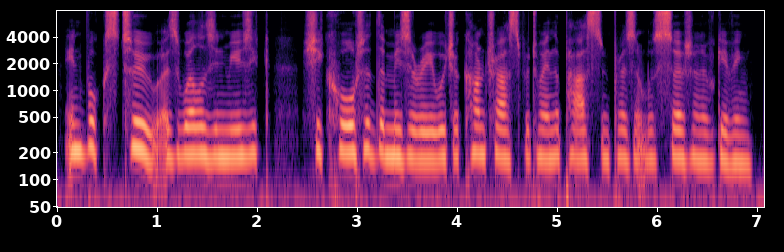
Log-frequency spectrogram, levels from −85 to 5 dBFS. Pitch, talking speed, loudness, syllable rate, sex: 185 Hz, 205 wpm, -19 LUFS, 5.1 syllables/s, female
